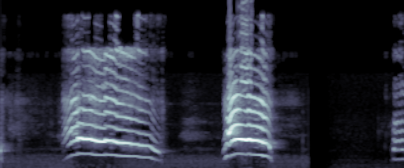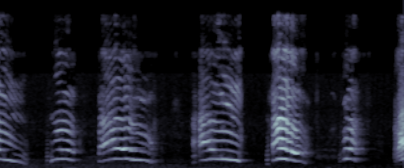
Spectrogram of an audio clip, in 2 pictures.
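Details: Two long, loud, falling kitten cries open, followed by a run of quieter, shorter high mews at irregular intervals.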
